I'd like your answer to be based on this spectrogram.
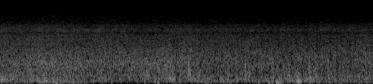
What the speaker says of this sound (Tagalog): Malakas lang yung hangin.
